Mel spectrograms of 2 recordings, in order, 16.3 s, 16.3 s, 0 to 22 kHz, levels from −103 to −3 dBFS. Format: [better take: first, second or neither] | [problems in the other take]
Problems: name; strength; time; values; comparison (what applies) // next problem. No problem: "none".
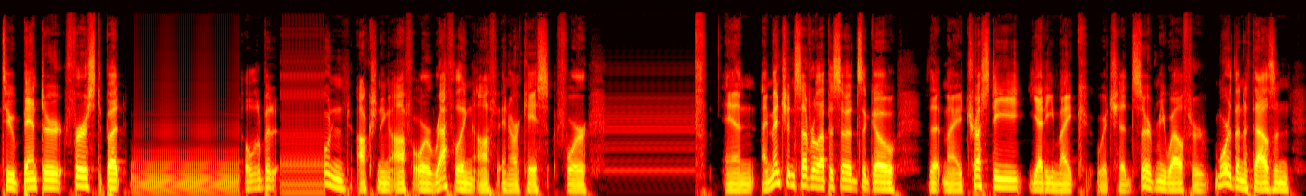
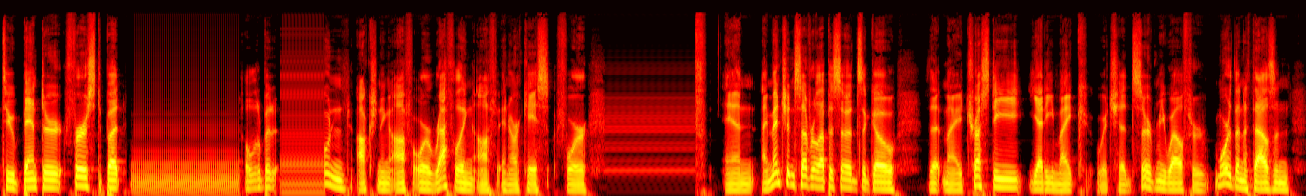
neither | audio freezing; at 1.5 s for 1.5 s, at 3.5 s for 0.5 s and at 7.5 s for 1 s; the same in both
